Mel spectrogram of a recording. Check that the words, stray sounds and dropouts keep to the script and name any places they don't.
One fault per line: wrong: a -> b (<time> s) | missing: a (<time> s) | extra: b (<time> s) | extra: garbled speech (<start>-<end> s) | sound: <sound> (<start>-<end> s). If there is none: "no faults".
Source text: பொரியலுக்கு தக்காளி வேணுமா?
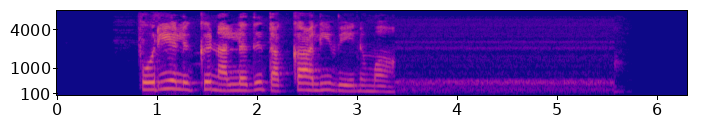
extra: நல்லது (1.5 s)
